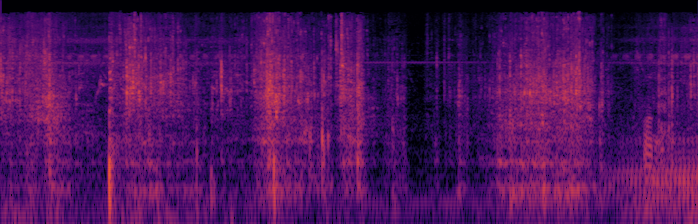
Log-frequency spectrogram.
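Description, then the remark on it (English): Water from the Namu River rushes steadily through a narrow channel being cleared by ethnic Kamu women from a nearby village, a continuous gurgling flow with occasional sharper splashes and indistinct voices faintly in the background. “They are clearing a channel so that the water can go through from the river.”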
